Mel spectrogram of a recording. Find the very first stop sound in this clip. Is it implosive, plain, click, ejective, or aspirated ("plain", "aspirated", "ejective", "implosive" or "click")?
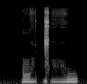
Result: click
